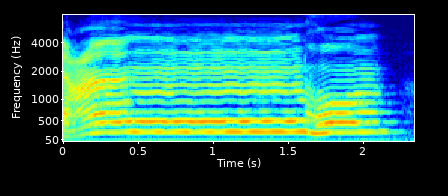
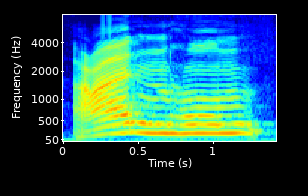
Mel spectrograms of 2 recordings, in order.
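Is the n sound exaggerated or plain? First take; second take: exaggerated; plain. First: The n sound is strongly over-articulated. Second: The n sound is clear but not overdone. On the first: The speaker calls it wrong. "Do not make it really clear" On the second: The speaker calls it right. "Just make it clear"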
